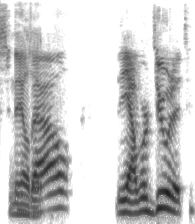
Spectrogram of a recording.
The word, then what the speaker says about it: Skubal: Skubal. Yeah, we're doing it. Skubal.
